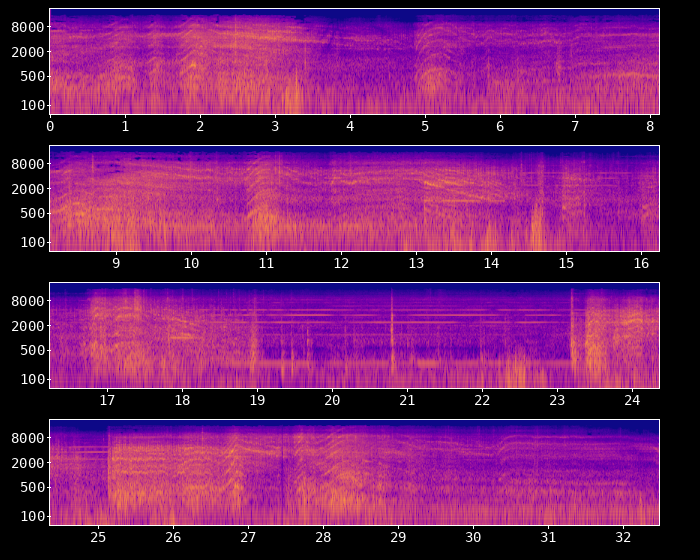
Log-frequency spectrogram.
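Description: Traxxas X-Maxx electric RC monster truck being driven hard in bursts: its motor whine rises and falls with each stab of the throttle, over rushes of noise and a few sharp knocks. Midway there is a steadier few seconds of level whine.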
